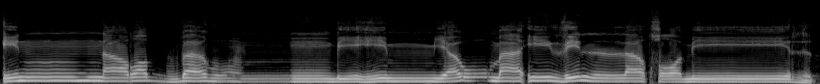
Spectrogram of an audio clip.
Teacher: Innabbahum itu semuanya ada ghunah. ditahan.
